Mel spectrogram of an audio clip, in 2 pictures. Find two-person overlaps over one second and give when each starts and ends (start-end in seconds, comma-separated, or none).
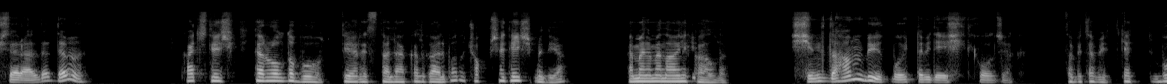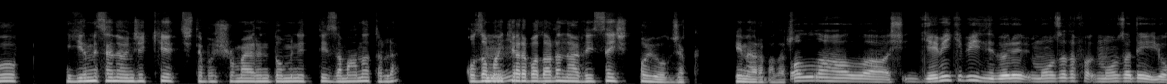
none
